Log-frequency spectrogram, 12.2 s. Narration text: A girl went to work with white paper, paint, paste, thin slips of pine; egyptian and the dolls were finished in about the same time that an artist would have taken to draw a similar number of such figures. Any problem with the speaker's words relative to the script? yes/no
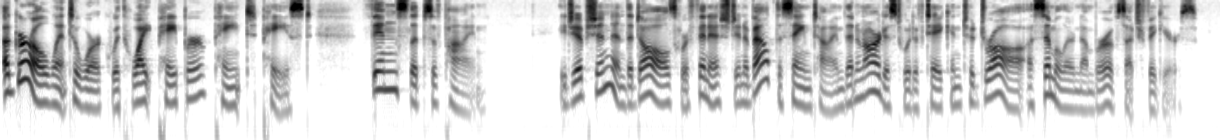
no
